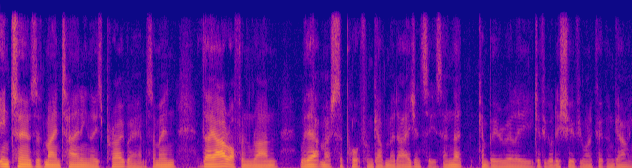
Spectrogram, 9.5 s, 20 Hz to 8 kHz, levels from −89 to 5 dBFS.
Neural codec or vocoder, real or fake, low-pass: none; real; 7.2 kHz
